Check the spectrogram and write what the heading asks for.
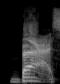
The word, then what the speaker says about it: Bass: What rhymes with ass? 1, 2, 3. Bass.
